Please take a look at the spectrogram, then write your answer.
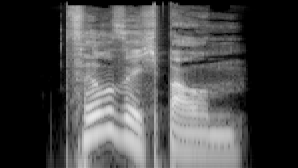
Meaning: peachtree
- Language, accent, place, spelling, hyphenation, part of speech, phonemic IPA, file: German, Germany, Berlin, Pfirsichbaum, Pfir‧sich‧baum, noun, /ˈp͡fɪʁzɪçˌbaʊ̯m/, De-Pfirsichbaum.ogg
